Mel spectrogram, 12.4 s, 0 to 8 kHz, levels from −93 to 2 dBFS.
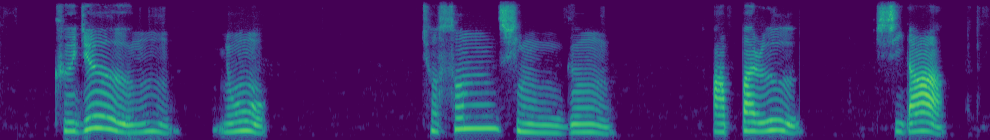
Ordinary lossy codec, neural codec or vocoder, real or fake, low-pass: Opus, 32 kbps; none; real; 7.2 kHz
